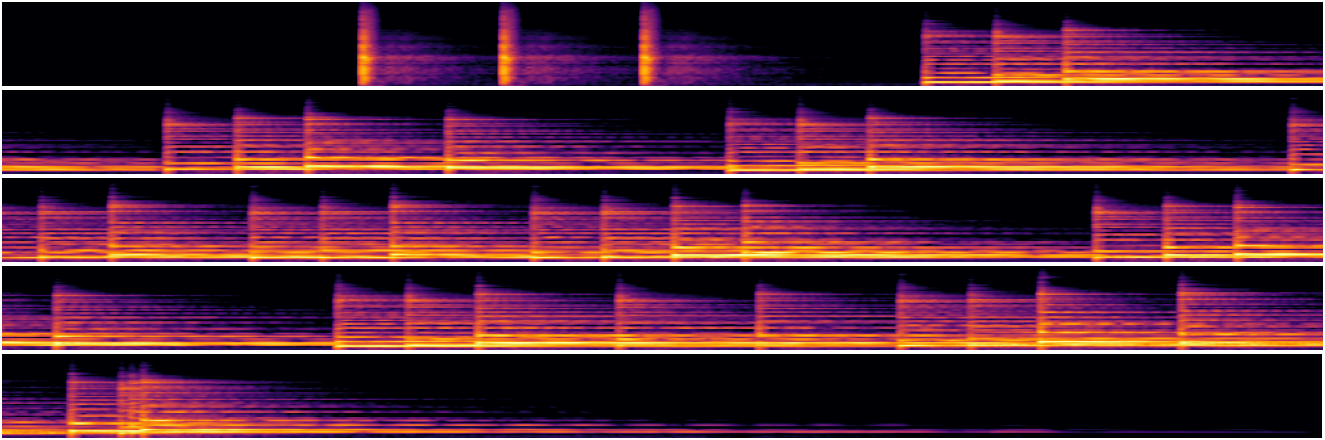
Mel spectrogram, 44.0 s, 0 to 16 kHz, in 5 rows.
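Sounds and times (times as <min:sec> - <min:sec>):
chorus guitar: 0:06.2 - 0:40.0.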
